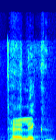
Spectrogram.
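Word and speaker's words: phthalic: हम लोग क्या बोलेंगे, पी को साइलेंट रखते हैं, उसको बोलते हैं थैलिक एसिड, पिथैलिक एसिड, ठीक है।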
